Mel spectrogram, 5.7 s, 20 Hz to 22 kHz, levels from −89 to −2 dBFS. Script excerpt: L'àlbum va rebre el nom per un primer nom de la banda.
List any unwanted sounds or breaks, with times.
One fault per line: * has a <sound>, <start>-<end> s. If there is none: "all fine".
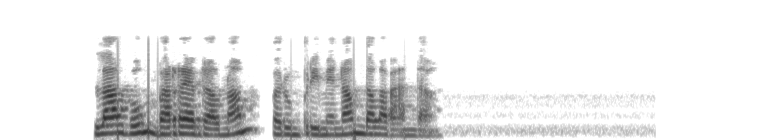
all fine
